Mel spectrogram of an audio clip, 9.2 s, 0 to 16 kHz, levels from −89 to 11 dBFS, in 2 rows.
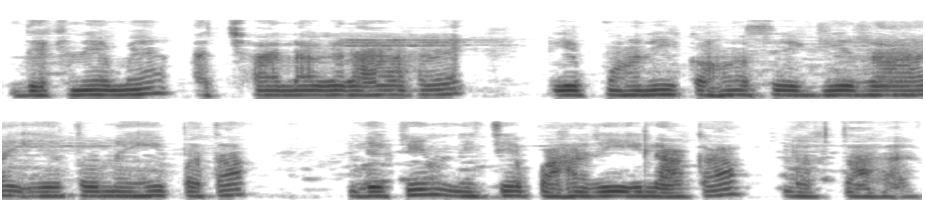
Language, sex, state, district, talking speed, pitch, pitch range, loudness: Hindi, female, Bihar, Bhagalpur, 150 wpm, 170 Hz, 160-180 Hz, -21 LUFS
